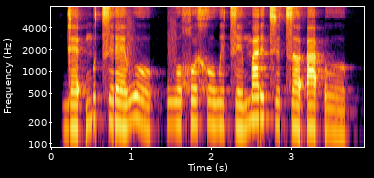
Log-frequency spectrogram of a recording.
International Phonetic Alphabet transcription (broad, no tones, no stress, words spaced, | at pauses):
ɡɛʔmʊ t͡sɪɾɛvo | voχʷəxo wɪt͡sema ɾɪt͡sʏt͡sɐʔa ʔʊ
